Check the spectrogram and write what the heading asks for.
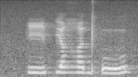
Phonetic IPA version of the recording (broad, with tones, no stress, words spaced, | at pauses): i˨˩˦pʲə˧ʁə˧d ʔu˨˩˦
